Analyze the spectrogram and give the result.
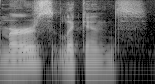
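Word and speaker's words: Merzļikins: Merzlickens.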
